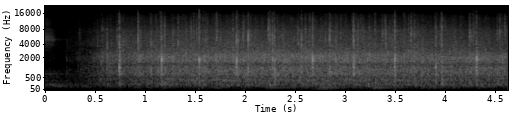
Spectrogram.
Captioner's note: audience applauding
